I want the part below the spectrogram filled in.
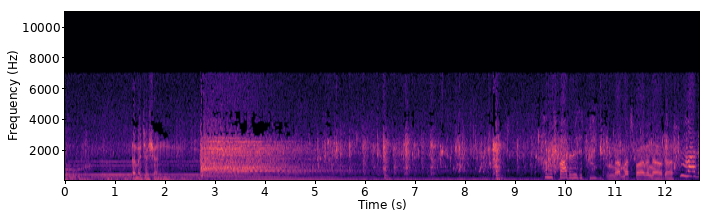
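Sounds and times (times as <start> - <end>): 
low steady hum: 0.0 - 12.6
speech: 1.4 - 2.3, 9.6 - 12.6
water lapping and splashing around a sailboat on the Nile: 3.7 - 12.6.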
